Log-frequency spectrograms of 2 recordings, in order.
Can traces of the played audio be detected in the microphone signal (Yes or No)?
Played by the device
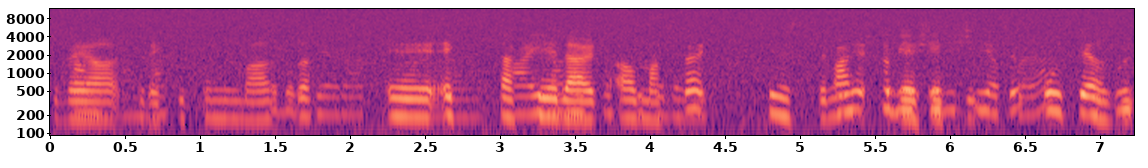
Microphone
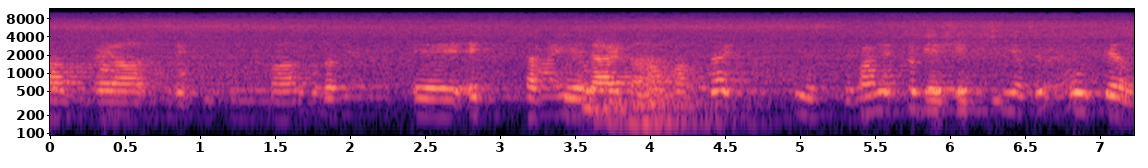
Yes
